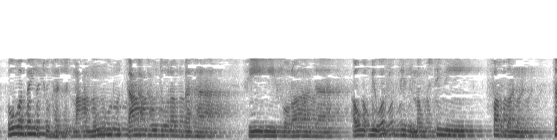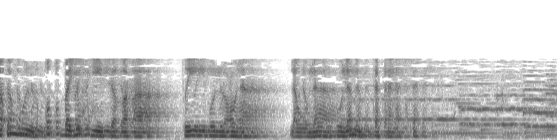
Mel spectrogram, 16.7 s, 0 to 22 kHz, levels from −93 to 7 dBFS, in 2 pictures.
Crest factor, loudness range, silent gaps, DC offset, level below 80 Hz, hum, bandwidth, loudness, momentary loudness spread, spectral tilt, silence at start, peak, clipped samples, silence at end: 16 dB; 4 LU; none; under 0.1%; -58 dBFS; none; 4.1 kHz; -22 LUFS; 14 LU; -11.5 dB/octave; 0 s; -6 dBFS; under 0.1%; 0 s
